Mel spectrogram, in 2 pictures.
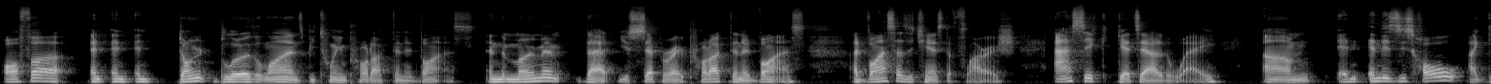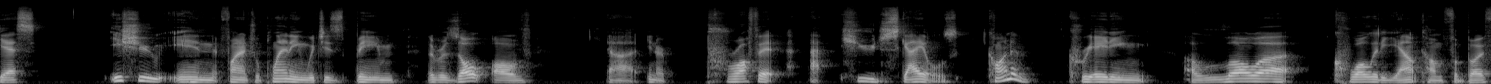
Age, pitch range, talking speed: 20-39, 100-125 Hz, 135 wpm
